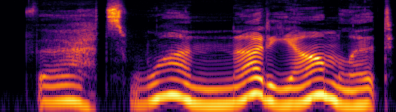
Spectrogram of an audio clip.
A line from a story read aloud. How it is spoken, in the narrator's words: Joe breathed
